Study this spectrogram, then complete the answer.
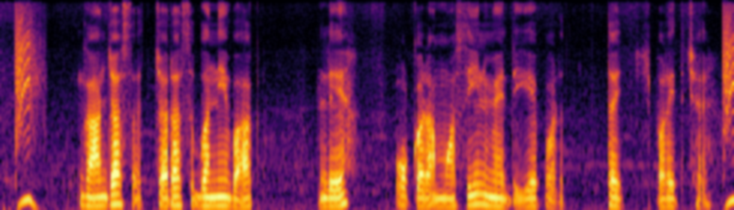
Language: Maithili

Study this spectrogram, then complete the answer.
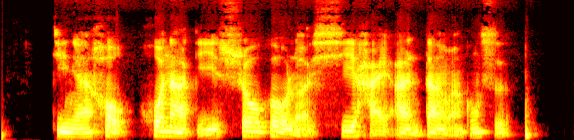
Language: Chinese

